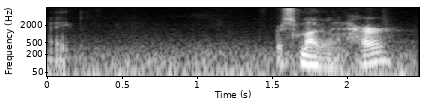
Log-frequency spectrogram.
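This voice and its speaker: An actor playing a gruff, sardonic, middle-aged smuggler in a video game, speaking tersely. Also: male voice, low voice, lively intonation, slow pace, a bit bright, in a large hall, slight background noise, heavily acted. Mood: skeptical.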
